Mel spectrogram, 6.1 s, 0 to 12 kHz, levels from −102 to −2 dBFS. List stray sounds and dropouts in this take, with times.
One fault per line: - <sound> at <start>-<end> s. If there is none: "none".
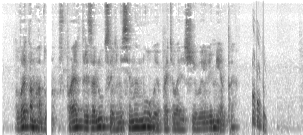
- dropout at 0.9-1.0 s
- chirp at 5.0-5.3 s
